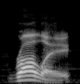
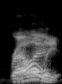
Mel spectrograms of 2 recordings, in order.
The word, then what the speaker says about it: Raleigh: H show Otani hit his 47th and 48th homers yesterday as the Dodgers got a muchneeded win while Cal Raleigh Raleigh Raleigh I know I know I I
